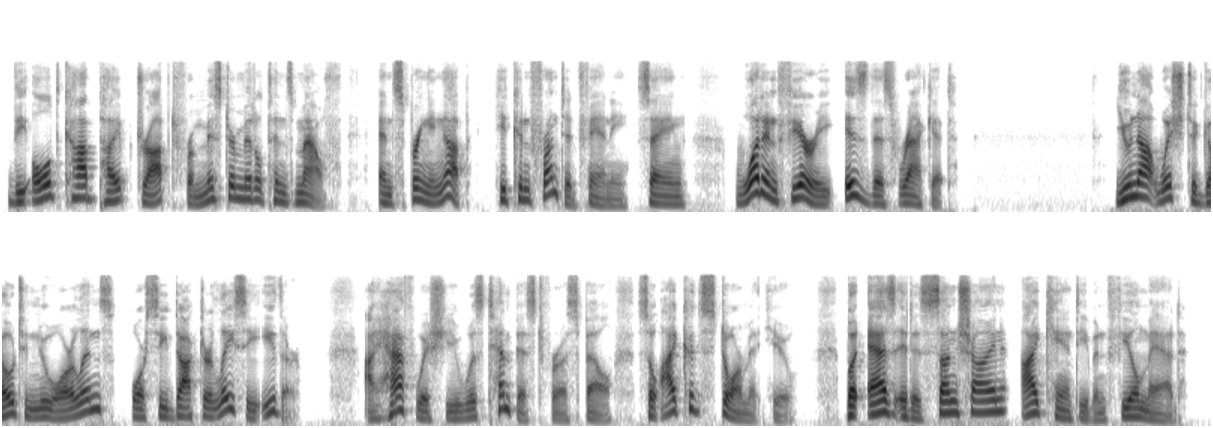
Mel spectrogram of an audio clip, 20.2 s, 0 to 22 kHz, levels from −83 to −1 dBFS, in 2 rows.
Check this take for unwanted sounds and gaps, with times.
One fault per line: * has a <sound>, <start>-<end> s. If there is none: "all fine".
all fine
